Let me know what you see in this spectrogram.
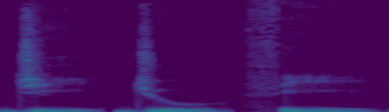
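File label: "jijuthi", concatenated syllables; Affixing experiment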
